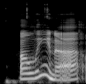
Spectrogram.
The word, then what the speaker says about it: Alina: A-L-I-N-A is how it's spelled. – Alina or Alina. Well, it's because the I could be pronounced different ways.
